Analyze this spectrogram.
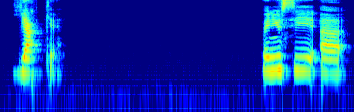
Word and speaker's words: Jacke: And this is where you can see that the letter J is pronounced as Y. Jacke.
